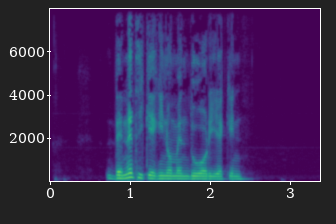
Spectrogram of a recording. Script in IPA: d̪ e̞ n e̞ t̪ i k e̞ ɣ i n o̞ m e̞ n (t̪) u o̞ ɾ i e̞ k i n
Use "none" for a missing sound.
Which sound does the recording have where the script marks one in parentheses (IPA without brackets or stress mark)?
d̪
